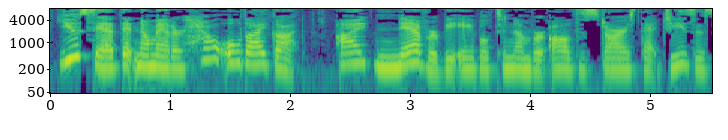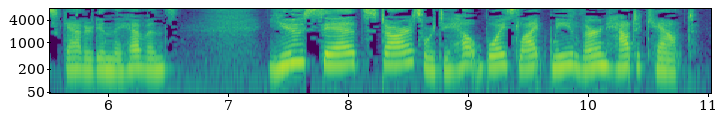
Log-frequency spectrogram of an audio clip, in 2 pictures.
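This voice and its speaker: A woman voicing an excited, earnest young boy in a storybook reading, his lines pitched high and loud. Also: normal speed, no echo, close to an everyday voice. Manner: high and eager, loud exclamations.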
